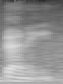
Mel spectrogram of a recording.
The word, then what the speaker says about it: Benne: had these Benny Wafers b n NE e and I think they're pronounced Benny um at any rate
